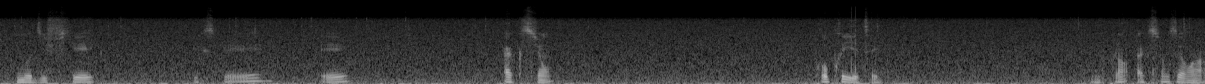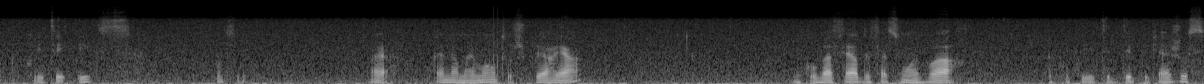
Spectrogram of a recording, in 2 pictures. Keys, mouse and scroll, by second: 0.1 click, 1.0 click, 2.1 click, 3.0 click, 3.5 click, 3.8 click, 4.8 click, 5.4 click, 7.2 click, 8.5 click, 9.8 click, 10.6 click, 11.7 click, 12.5 click, 14.8 click, 16.8 click, 17.7 click, 19.4 click, 20.4 click, 22.1 click, 23.1 click.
